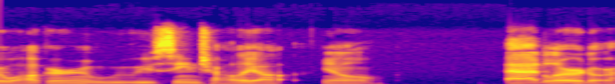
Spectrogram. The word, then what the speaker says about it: Adlard: We've seen, Ryan Otley take over for Cory Walker, and we've seen Charlie, Adlard, or how do you say his last name? I think you got it. Adler.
